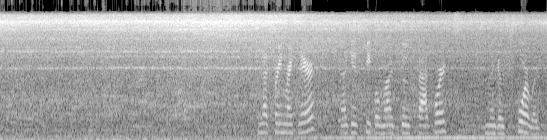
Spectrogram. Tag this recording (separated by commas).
Train, Vehicle, Speech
